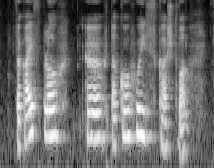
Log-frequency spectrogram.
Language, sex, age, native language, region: Slovenian, female, 30-49, Slovenian, Drava region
